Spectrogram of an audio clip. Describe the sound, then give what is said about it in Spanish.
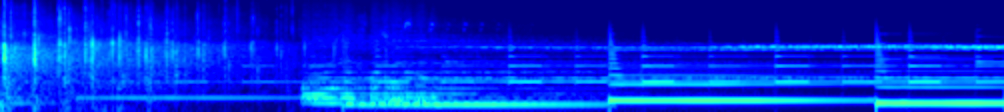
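Audience applause crackles for about three seconds over a steady low tone, then gives way to sustained electronic chords that change in three distinct steps, with no talking. “Por favor, un aplauso, madre mía.”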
